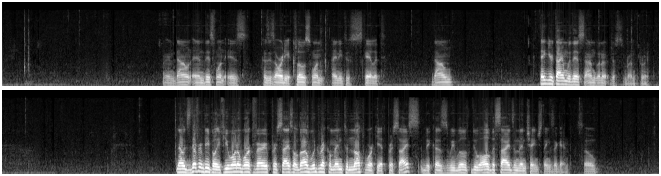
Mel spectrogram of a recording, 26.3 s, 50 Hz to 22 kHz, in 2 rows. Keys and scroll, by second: 0.5 w, 6.4 r, 12.6 w, 16.6 r, 19.3 w.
